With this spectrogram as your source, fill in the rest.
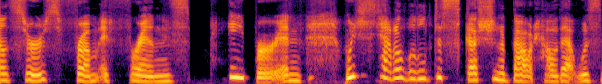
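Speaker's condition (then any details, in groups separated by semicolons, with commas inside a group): No condition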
